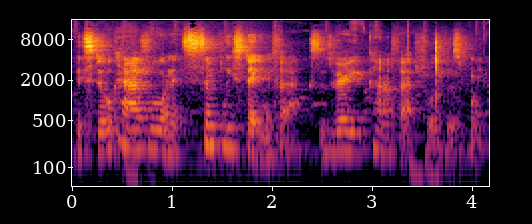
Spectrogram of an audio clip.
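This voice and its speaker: A young woman, a singer-songwriter, casually explains her own song with many ums and restarts and now and then sings a note; her voice is low. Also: fairly quick, roomy sound, soft background music. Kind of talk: casual music breakdown.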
